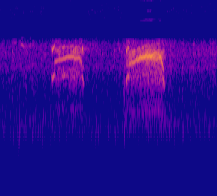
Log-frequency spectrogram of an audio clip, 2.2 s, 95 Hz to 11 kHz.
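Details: At an Osprey nest in Estonia during a midday fish delivery on 14 July 2014, two clear whistled calls sound in quick succession, the second louder, rising then level, against faint background hiss.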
